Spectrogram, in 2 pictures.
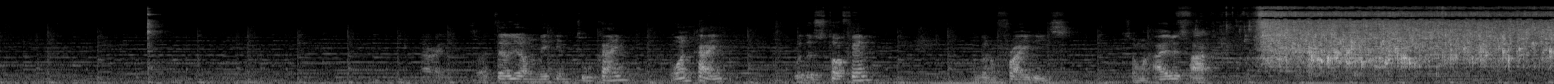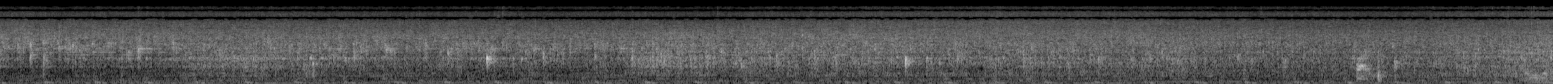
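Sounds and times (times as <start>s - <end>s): vegetables sizzling in hot oil: 12.3s - 31.0s.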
